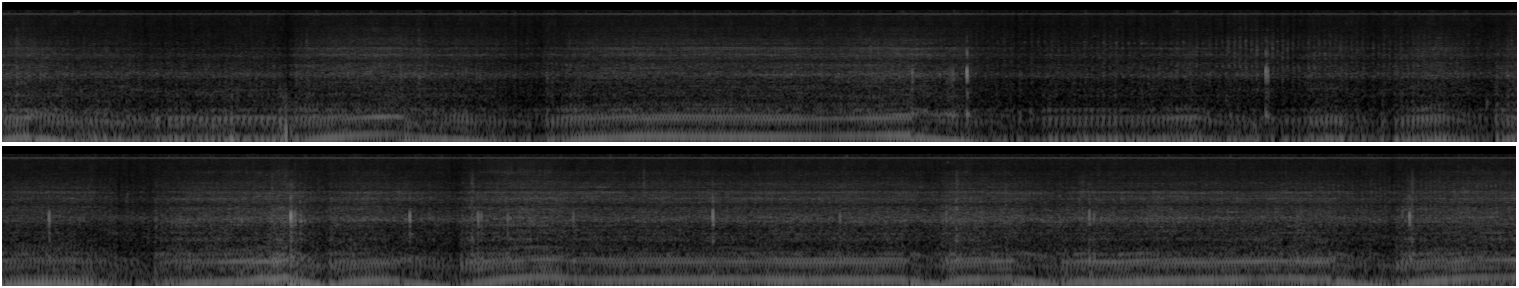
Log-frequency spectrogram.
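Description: ATV engine running at trail speed, its pitch dipping and picking up again several times as the throttle is let off and reopened. Occasional knocks and clicks are heard, the loudest about three seconds in.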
